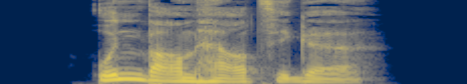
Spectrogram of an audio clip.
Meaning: inflection of unbarmherzig: 1. strong/mixed nominative/accusative feminine singular 2. strong nominative/accusative plural 3. weak nominative all-gender singular
- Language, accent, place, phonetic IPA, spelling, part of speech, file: German, Germany, Berlin, [ˈʊnbaʁmˌhɛʁt͡sɪɡə], unbarmherzige, adjective, De-unbarmherzige.ogg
